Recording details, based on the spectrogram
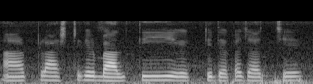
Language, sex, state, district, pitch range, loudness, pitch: Bengali, female, Assam, Hailakandi, 175-195 Hz, -18 LUFS, 185 Hz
